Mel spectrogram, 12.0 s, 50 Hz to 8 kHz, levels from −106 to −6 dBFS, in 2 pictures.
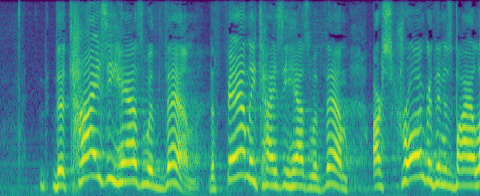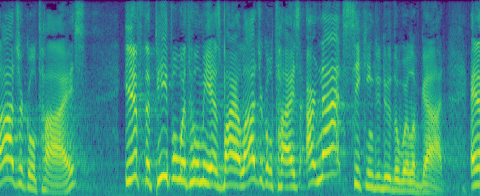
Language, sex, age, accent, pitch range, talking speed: English, male, 50-69, American, 160-240 Hz, 190 wpm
